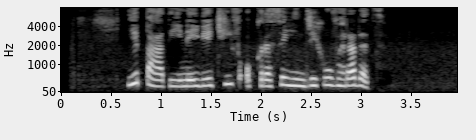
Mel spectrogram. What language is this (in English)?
Czech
